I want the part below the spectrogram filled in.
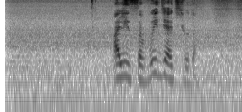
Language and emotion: Russian, angry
